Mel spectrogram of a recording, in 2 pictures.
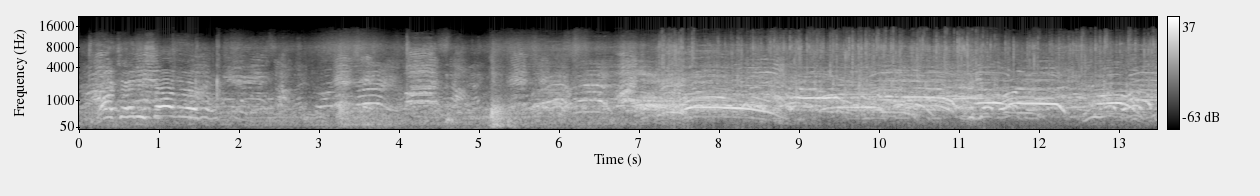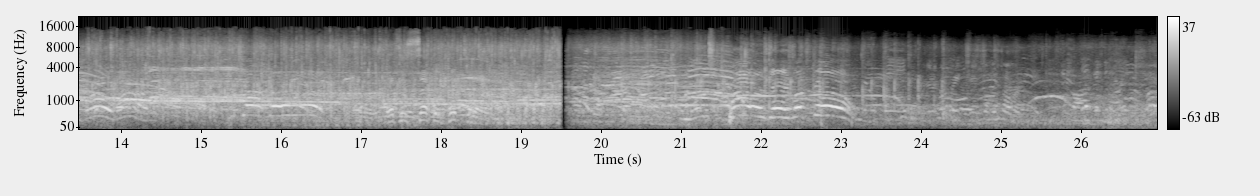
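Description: A crowd of spectators cheers and shouts loudly outdoors.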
